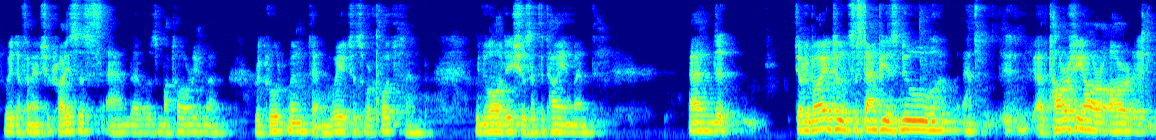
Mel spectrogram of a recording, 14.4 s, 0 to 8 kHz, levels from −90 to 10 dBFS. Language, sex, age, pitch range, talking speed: English, male, 50-69, 110-130 Hz, 145 wpm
